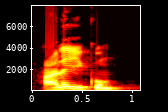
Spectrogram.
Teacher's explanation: یا لین کو نرم آواز کے ساتھ جلدی پڑھیں گے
